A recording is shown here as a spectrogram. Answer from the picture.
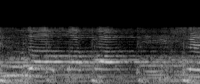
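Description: A girl singing a song into a handheld microphone over backing music, her voice carried by the stage sound system.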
